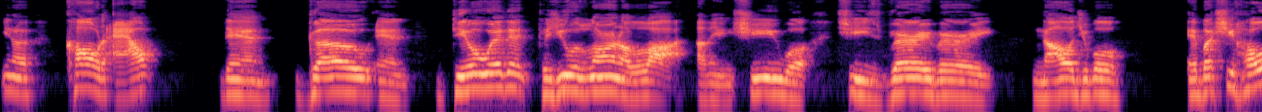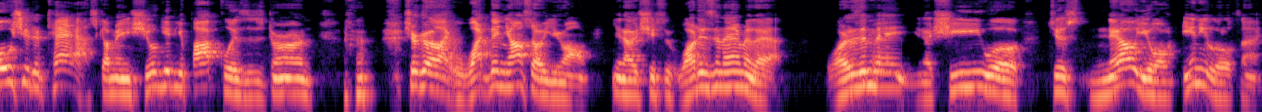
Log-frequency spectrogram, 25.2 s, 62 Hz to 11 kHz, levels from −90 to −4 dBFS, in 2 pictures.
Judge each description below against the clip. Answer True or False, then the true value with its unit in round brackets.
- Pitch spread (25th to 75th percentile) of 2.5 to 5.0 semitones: True (4.7 semitones)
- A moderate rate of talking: True (170 wpm)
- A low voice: False (150 Hz)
